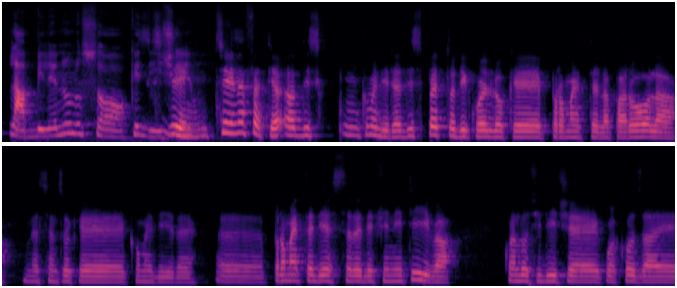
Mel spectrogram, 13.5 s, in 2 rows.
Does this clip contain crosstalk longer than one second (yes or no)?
no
